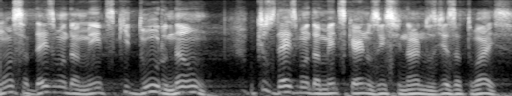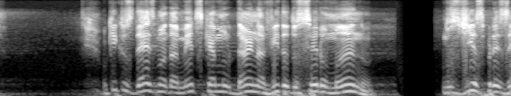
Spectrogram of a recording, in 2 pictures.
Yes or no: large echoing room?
yes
